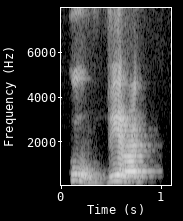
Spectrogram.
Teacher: یہاں پر حرف واو کے اوپر چونکہ تشدید آئی ہے اس بنا پر ہمیں یہاں زور دینا ہے یعنی پریشر دینا ہے، ایسے پڑھنا ہوگا کو ویرت، ٹھیک ہے۔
